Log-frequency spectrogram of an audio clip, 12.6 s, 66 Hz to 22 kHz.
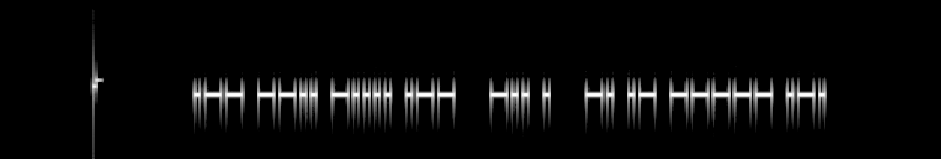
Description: Morse code, heard as a keyed tone, about 17 wpm, 700 Hz. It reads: WZ6W DE NA0R
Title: USA Callsign DE Callsign - 4 Characters - 17wpm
